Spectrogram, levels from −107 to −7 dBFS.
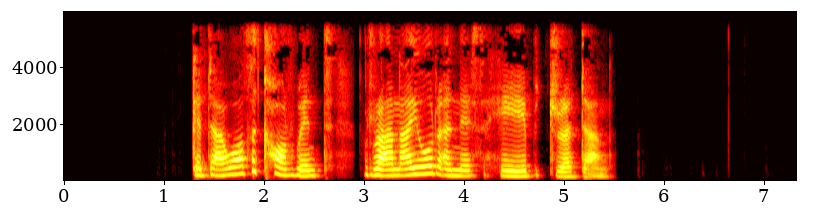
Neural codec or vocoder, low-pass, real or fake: none; 5.4 kHz; real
